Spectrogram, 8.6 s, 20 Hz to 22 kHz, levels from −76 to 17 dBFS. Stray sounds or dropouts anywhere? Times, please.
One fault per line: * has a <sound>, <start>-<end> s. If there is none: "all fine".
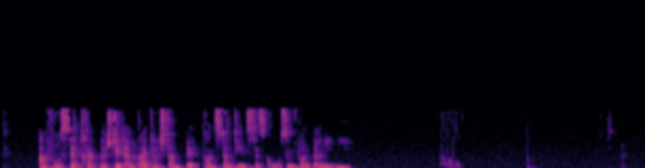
* has a chirp, 5.9-6.2 s
* has a thud, 7.0-7.3 s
